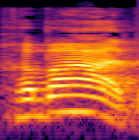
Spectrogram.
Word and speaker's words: Chabad: Can you not disrespect it by calling it Habab? Habab. It's like crazy disrespect to call it Habab. How do you say it? Habad.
